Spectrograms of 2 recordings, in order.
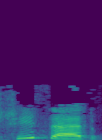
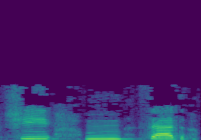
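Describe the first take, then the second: First: 'she said' is said as one chunk. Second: There is a hesitation pause after 'she'.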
